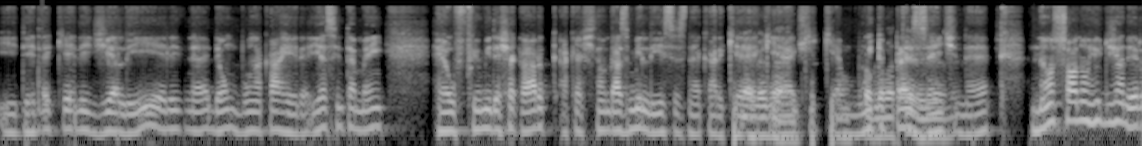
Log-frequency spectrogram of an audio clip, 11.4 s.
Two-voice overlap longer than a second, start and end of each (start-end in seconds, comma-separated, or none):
7.4-9.7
